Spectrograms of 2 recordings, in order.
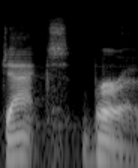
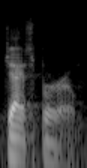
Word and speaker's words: Jacksboro: earlier today Jacksboro I my wife says I say it with two sell I say it wrong she saids it sounds like you're saying two word Jack burrow she say Jack's burrow I hope I say it right but anyway I ate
